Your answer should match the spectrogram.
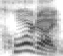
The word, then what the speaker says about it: cordite: And then we get cordite, which is explosive, which rhymes with moonlight, but is an explosive word right there.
